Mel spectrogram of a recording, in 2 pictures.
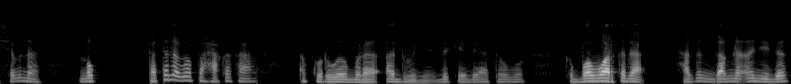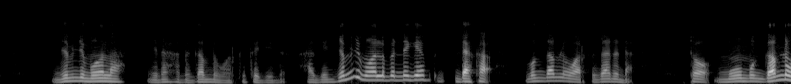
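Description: VoIP packet loss concealed by the speech codec occurs from 2.51 to 2.60 s, just after "mah patinama pahakk ka" and before "a kuruwa mira ah". About 60 ms of the stream went missing, which fits three lost 20 ms frames. The Speex decoder bridged the gap by repeating its last pitch and spectral shape at a falling level. The speech smears into a brief buzzy tone or coloured noise that fades, and the onset of "a kuruwa mira ah" sounds thin and rough while the decoder's state rebuilds.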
